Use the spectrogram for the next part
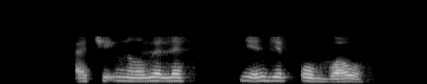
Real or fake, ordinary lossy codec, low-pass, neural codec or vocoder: fake; AAC, 16 kbps; 3.6 kHz; codec, 24 kHz, 0.9 kbps, WavTokenizer, large speech release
